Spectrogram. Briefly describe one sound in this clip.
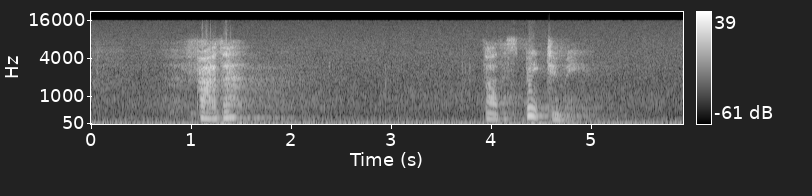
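A young woman speaks a few quiet words nearby.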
